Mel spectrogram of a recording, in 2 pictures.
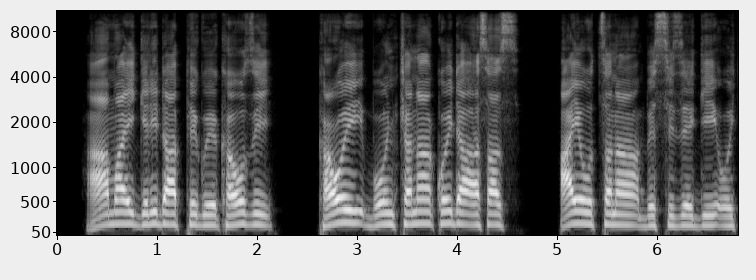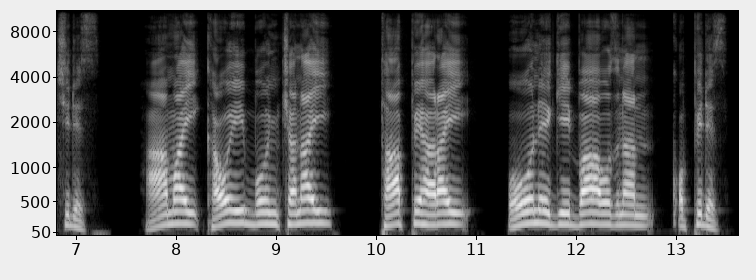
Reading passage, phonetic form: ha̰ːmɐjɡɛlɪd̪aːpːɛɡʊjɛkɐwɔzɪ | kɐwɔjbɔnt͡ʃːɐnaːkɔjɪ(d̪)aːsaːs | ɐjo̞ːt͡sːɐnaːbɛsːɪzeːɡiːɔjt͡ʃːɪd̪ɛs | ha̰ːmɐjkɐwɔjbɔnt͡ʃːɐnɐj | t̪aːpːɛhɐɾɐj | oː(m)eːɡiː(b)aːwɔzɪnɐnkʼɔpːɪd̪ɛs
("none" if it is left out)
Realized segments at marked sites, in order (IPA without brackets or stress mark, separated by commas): d̪, n, b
